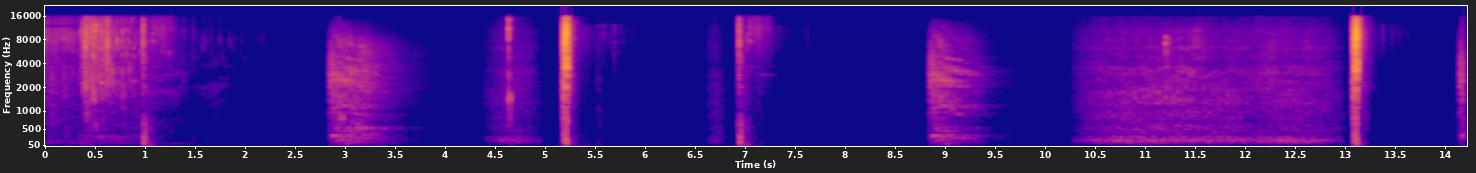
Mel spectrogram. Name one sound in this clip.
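Stone blocks are set down with short, sharp knocks.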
